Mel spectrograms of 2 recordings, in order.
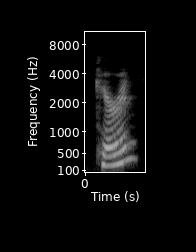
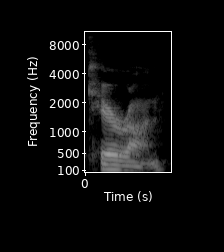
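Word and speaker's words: Charon: say his name wrong Karen Karen Karen Carol Sharon no it's Karen Karen it's not Karen karon karon or it's like Caron yeah Caron and then um Cerberus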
